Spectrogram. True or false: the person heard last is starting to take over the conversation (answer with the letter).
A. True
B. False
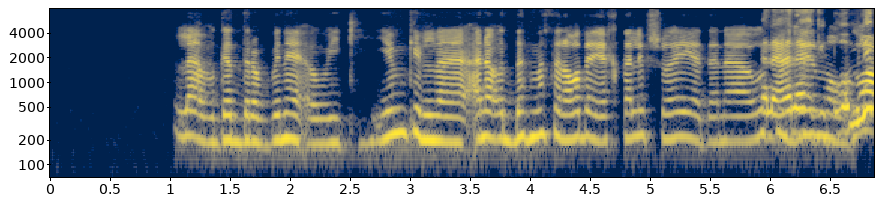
A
